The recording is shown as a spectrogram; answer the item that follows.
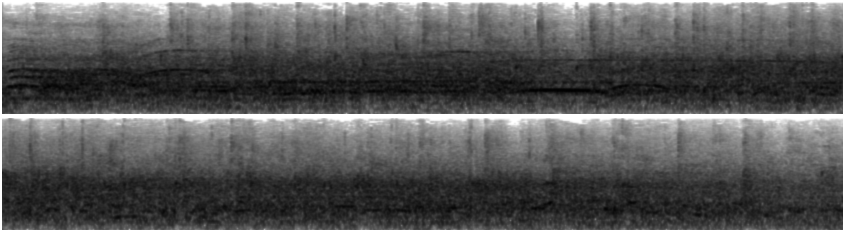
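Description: Crowd applauding and cheering after a touch is scored in a foil fencing bout. It starts suddenly and tails off near the end.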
